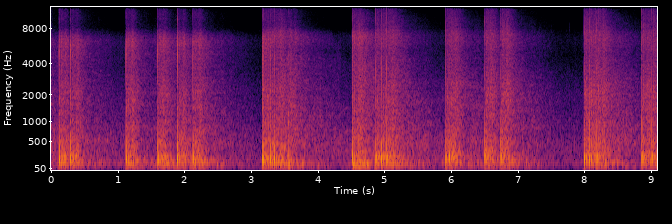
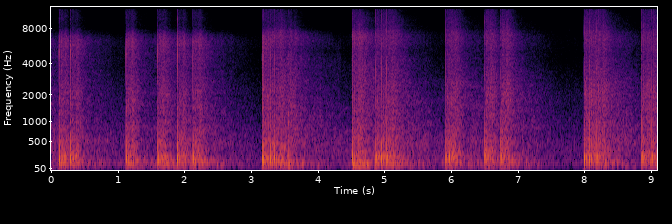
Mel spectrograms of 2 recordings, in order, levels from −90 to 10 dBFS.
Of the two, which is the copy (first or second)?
second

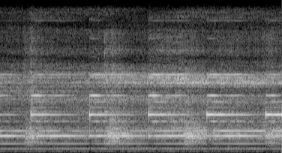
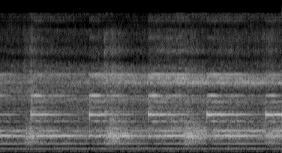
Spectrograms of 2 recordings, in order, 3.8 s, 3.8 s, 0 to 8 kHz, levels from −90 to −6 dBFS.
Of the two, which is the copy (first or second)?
second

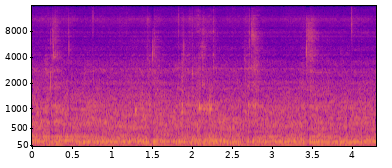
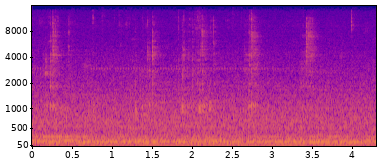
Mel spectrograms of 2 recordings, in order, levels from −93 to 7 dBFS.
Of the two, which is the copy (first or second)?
first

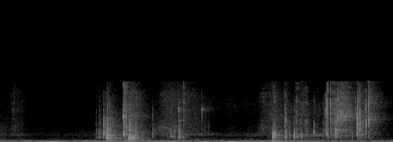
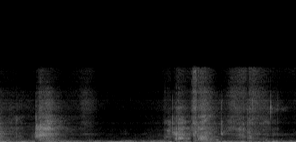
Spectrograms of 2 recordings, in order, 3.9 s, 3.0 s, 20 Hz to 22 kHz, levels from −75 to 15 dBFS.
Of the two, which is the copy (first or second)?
second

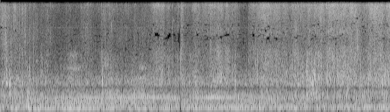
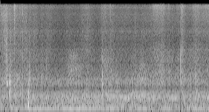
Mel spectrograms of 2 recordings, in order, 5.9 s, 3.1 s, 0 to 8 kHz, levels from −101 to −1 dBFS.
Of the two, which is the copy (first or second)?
second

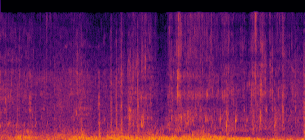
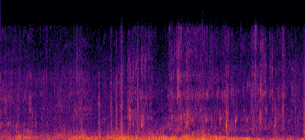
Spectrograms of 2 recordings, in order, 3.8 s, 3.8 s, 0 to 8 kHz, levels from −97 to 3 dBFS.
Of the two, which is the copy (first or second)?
first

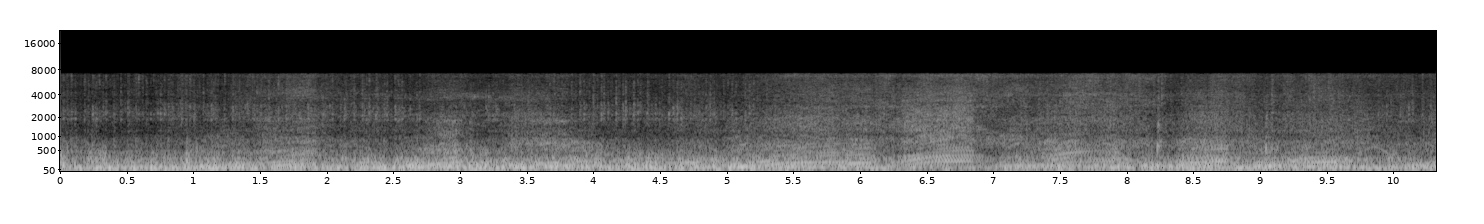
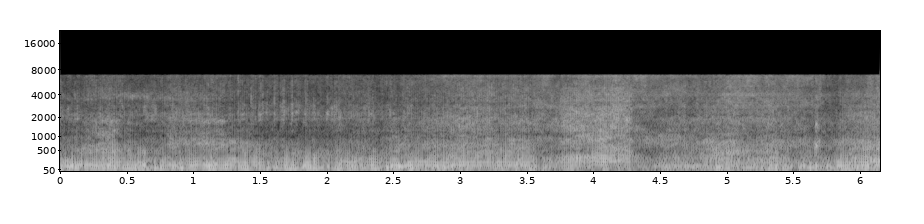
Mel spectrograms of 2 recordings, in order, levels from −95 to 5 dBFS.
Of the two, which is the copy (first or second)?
second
